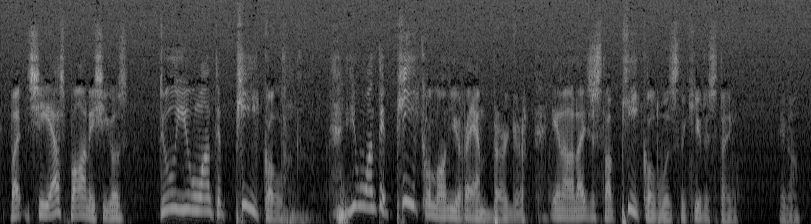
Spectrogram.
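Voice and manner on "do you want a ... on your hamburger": put-on sing-song Russian accent, pitched up. Retelling a young girl asking Bonnie about a pickle, Russian accent. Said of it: "that Russian accent".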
